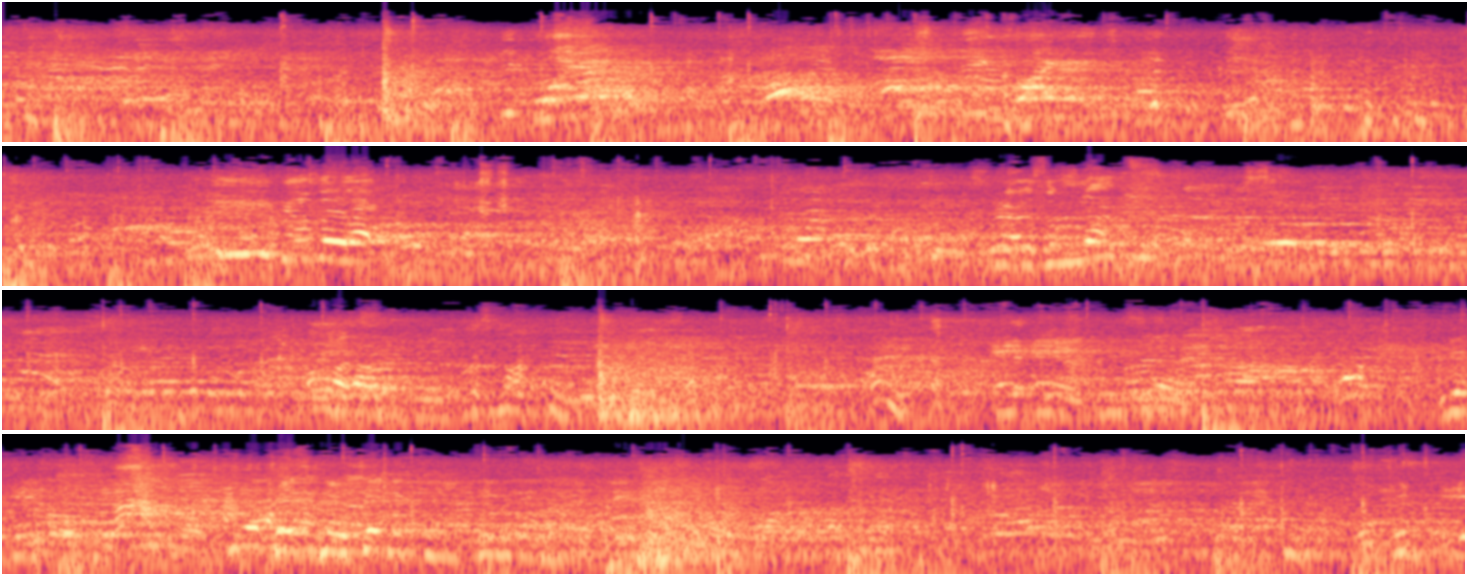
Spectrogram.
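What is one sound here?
Teenage boys chatter and shout in a large echoing hall.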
